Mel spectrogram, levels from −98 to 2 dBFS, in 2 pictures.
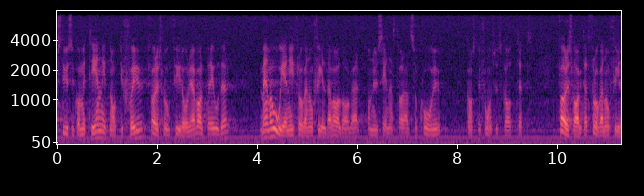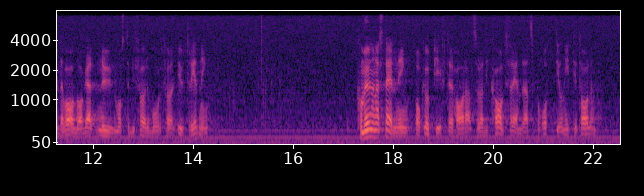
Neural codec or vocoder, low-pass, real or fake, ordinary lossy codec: none; 7.2 kHz; real; none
